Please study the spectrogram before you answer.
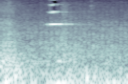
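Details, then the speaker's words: Mitsubishi Montero road test after rear brake pad replacement: brief high-pitched squeal over low road rumble during braking, still from both rear sides. "Aba meron pa siyang ingay. Ito yung first time ko mga boss na makagawa na sabay dito sa likuran ng brake pad niya parehas umingay."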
